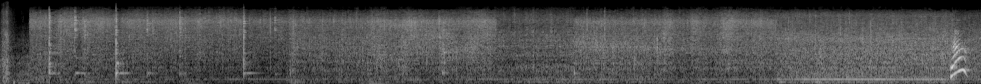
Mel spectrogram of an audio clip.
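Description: Bean sprouts stir-frying in a hot pan for a vegan veggie stir fry. A steady, bright sizzle runs throughout, broken by occasional clicks and taps of a utensil against the pan.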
